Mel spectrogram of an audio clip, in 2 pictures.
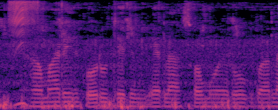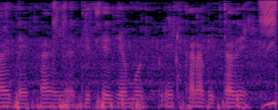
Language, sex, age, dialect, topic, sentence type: Bengali, male, 18-24, Western, agriculture, statement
